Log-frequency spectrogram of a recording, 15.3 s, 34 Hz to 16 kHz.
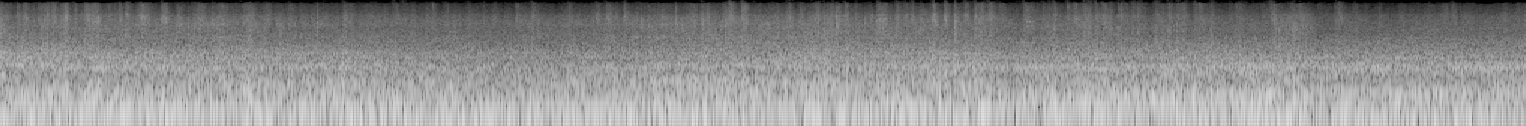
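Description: Interior road noise in the back of a 2008 Fleetwood Expedition diesel pusher motorhome at highway speed: a steady low rumble from its rear-mounted 325 hp Cummins 6.7-litre diesel and the tyres on the road.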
